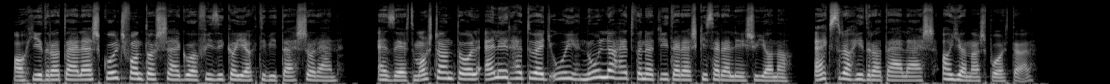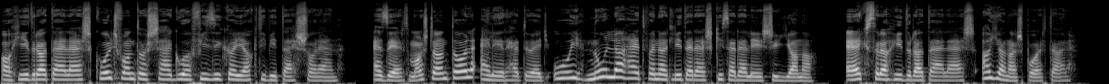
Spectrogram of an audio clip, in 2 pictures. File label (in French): hongrois publicite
